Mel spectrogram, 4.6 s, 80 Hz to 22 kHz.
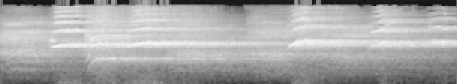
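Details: Belugas Gray, Nana and Mirai during a training session at Port of Nagoya Public Aquarium, Japan, on 6 August 2023: loud, rising whistles that level into sustained, harmonic-rich tones, with a few low thumps in a large indoor hall.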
